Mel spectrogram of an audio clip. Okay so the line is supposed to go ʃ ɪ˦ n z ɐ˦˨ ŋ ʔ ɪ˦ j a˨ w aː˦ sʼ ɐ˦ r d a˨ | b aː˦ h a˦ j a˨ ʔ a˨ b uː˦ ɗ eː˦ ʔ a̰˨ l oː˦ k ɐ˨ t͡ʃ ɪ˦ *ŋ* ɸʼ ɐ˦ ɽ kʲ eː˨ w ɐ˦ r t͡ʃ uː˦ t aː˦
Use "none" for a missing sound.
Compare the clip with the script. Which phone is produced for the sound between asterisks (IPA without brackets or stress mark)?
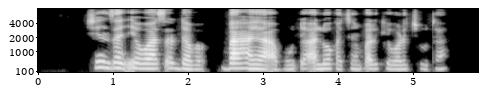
m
